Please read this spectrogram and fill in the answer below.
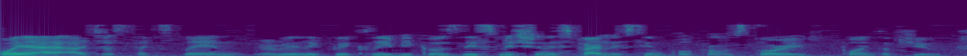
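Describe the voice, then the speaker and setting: Talking at a very fast pace, a man with a Hungarian accent uses a medium pitch and ordinary pitch variation. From Hungary, Budapest. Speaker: game mission designer. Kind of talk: game stream commentary. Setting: live stream.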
